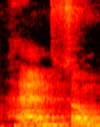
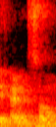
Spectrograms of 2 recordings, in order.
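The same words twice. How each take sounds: First: handsome broken into hand and सम; split in two pieces. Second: handsome run together without a break; said as one unit. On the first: Teacher showing students two syllables, handsome split in two. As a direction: say handsome in two separate syllables, a small break before सम. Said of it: "दो टुकड़े हो गए". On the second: Teacher showing students what can't be one syllable, handsome run together. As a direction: say handsome quickly in one piece. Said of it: "handsome को हम ऐसे नहीं बोल सकते". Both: Shown as a demonstration.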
